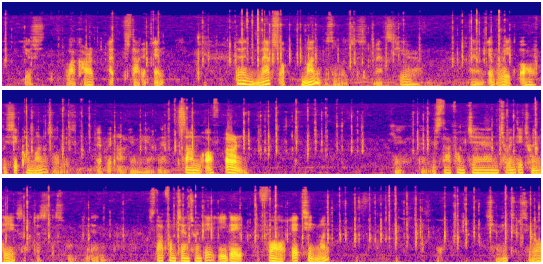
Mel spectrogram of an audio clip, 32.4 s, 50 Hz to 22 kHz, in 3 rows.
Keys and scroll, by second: 7.0 ctrl+Up, 7.8 ctrl+shift+Down, 12.1 ctrl+shift+Down, 16.2 ctrl+Up, 17.0 ctrl+shift+Down, 29.4 ctrl+Return, 29.9 ctrl+shift+Right, 30.7 ctrl+shift+3, 31.0 ctrl+Right, 31.7 ctrl+shift+Right, 32.2 ctrl+0.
